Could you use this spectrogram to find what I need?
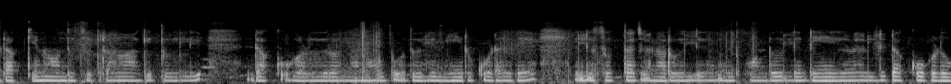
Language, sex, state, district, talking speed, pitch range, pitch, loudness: Kannada, female, Karnataka, Gulbarga, 125 wpm, 175-180 Hz, 180 Hz, -23 LUFS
